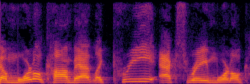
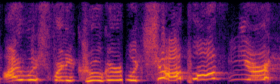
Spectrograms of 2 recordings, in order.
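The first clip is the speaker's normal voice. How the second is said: Travolta; 5 dB louder than usual. Retold or imitated. Movie fan mimicking Moose threatening Todd, overwrought Travolta impression. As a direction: try hard to menace, come off juvenile. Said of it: "you sound just like Travolta in this movie".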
